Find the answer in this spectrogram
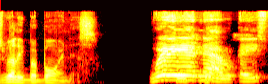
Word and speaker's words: Bourbonnais: It's Bourbonnais. I'm just telling y'all the correct pronunciation, just because y'all cooning y'all whole life. Some people say Bourbonnais, but it's really Bourbonnais.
